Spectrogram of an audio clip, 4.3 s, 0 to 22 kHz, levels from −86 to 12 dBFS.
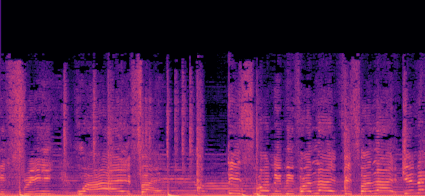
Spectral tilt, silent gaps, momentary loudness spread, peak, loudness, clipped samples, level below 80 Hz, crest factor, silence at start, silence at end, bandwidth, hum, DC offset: -4 dB/octave; none; 3 LU; 0 dBFS; -14 LUFS; under 0.1%; -16 dBFS; 12 dB; 0 s; 0 s; 16 kHz; none; under 0.1%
